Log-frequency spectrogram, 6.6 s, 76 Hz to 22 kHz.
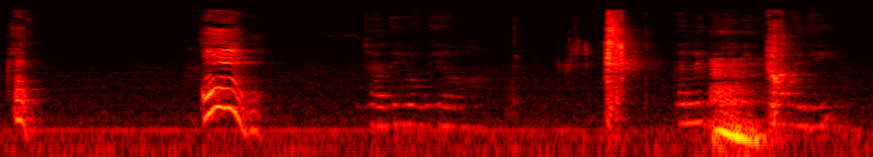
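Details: Cough of a 37-day-old Labrador puppy with a throat infection after eating something hard that scratched his throat; vet prescribed cough syrup.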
